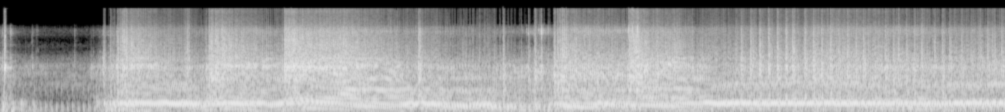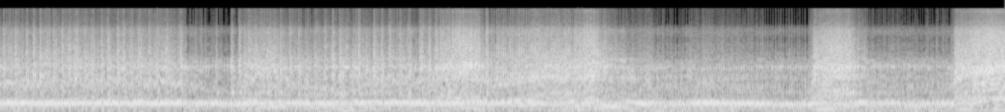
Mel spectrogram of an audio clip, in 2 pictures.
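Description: A dirt bike engine roars and revs hard as the bike rides off.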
